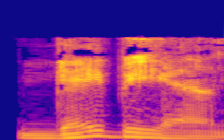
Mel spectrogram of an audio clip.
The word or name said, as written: gabionage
